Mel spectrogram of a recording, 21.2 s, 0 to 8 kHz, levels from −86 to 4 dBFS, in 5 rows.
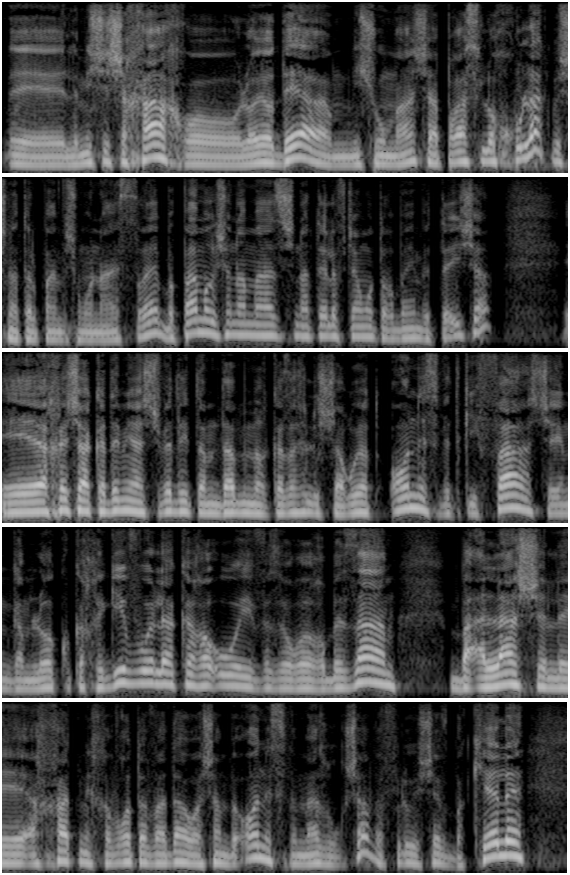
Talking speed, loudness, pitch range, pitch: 140 wpm, -27 LUFS, 110-145 Hz, 120 Hz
